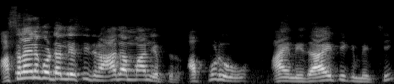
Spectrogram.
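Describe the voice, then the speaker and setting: A man's voice: high voice, big pitch swings, fast talker. A man, speaking as a party spokesman in a heated debate who tells a folk parable at length and talks over interruptions.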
